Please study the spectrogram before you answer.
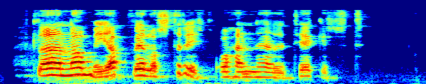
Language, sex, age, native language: Icelandic, female, 50-59, Icelandic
